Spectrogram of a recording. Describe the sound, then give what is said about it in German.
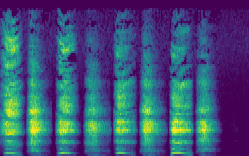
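A voice imitates heavy, rhythmic panting of someone running outside without music: about eight quick breaths alternating voiced gasping inhales with rough exhales, loud, then a brief silence. “Und du hörst dein Herz so bum, bum, bum, und dein Atem.”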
